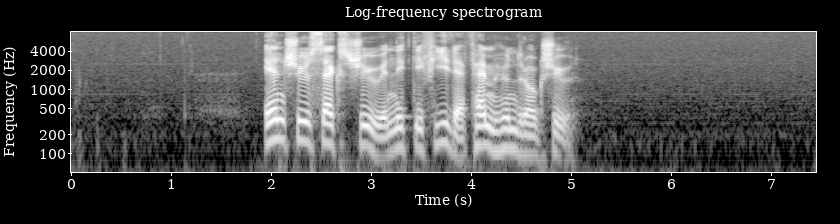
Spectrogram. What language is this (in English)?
Norwegian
